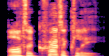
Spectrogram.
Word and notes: autocratically: British English

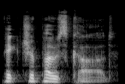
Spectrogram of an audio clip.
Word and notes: picture postcard: British English

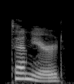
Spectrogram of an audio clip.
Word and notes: tenured: British English

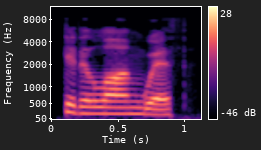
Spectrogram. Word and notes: get along with: British English

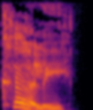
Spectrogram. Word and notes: curly: British English

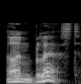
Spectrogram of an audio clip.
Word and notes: unblest: British English

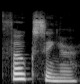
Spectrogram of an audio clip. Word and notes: folk singer: British English

